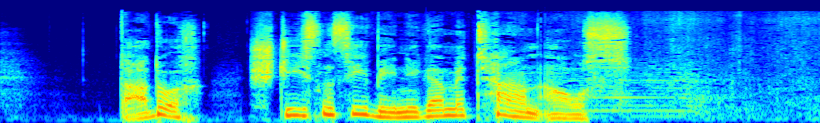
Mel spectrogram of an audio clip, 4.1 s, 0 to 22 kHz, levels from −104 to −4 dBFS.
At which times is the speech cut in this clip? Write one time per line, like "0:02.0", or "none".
0:01.2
